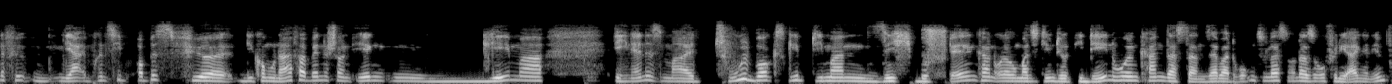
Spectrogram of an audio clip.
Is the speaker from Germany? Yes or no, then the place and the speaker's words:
yes; Bochum, North Rhine-Westphalia, Germany; weil ich komme aus Bochum und wir haben das über Monate rein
